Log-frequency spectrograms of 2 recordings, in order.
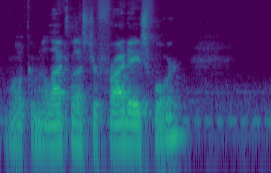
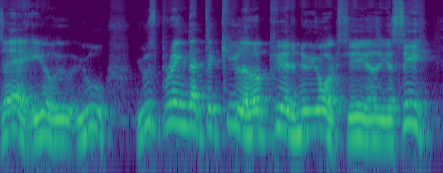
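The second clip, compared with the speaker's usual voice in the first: mock New York mobster voice, higher and louder; goodfellas gangster; 6 semitones higher, 4 dB louder than usual. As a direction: ham up a wiseguy calling someone over. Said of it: "the good fellas".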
